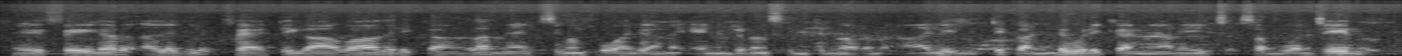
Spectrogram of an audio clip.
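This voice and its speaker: A man teaching an online class, explaining in quick repetitive Malayalam and pausing to dictate notes slowly in English. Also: fairly low pitch. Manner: repetitive, checks in with students often. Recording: dull lo-fi online call audio with faint noise.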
